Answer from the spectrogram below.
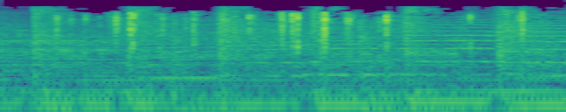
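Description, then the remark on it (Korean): Irregular clacking of keyboard keys, a quick scatter of sharp taps repeating throughout, heard over a steady low musical hum in the background. “그 타자 좀 그만 딱딱거리세요”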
